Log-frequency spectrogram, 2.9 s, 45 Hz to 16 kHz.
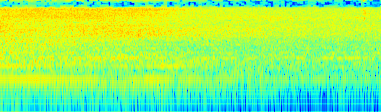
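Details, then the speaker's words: Small 12 or 14 inch water-to-air heat exchanger fan heating an insulated shop: steady, even airy rush with faint low hum, no rattle or knock; running quietly and smoothly. "The hot water circulates through just like a radiator, and that fan just blows out air through it. Pretty quiet."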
